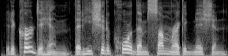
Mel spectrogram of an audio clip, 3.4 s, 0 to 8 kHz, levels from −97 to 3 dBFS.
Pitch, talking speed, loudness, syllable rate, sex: 125 Hz, 190 wpm, -20 LUFS, 5.3 syllables/s, male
